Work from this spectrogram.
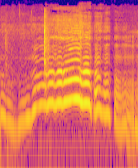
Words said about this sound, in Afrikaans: Dit is die singende saag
